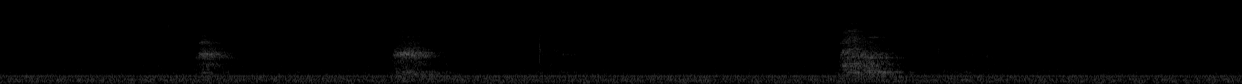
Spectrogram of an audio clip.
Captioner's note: inhaling and exhaling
